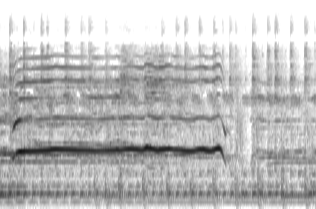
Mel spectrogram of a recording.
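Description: Live band music with drums, congas, keyboard and guitar. Over it, a voice holds one long high note for about four seconds, sliding up into it and dropping off at the end. The band carries on after the note.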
